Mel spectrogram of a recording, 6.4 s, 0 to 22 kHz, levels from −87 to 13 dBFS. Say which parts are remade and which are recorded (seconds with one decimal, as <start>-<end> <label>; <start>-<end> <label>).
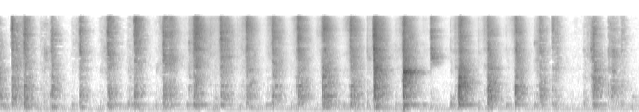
0.0-1.7 recorded; 1.7-5.4 remade; 5.4-6.4 recorded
